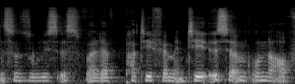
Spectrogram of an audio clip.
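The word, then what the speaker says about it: pâte fermentée: Im Zweifel ist das dann eben ein Vorteig oder beziehungsweise ein Pâté fermenté.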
